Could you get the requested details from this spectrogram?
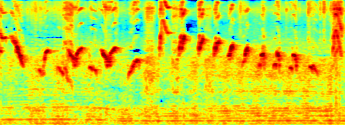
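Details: Greater green leafbird pair, female and male, singing hard with tengkek (kingfisher) mimicry: a run of short slurred whistles, later settling into evenly spaced rising-falling notes roughly four per second over a low steady hum.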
